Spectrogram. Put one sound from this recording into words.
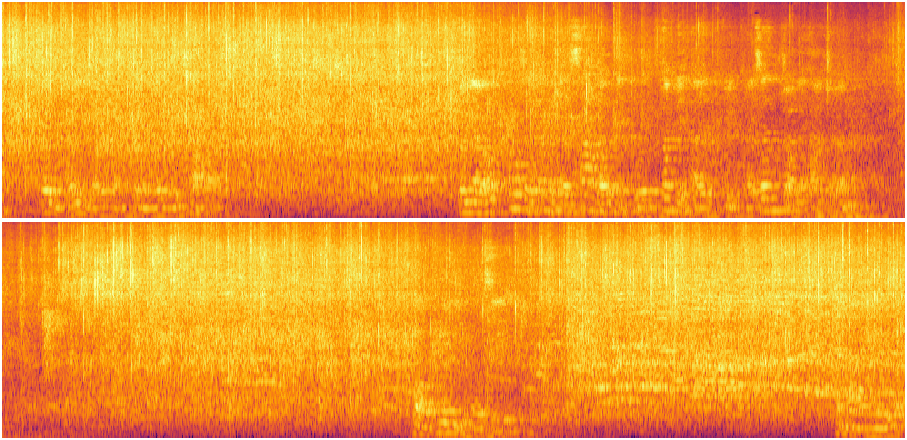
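A crowd of young people chatters in a large echoing hall.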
